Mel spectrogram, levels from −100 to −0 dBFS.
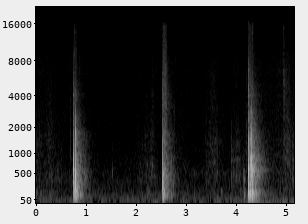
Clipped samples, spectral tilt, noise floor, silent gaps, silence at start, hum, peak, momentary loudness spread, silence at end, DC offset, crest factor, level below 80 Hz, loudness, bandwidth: under 0.1%; -8 dB/octave; -79 dBFS; none; 0.75 s; none; -12 dBFS; 12 LU; 0.7 s; under 0.1%; 32 dB; -64 dBFS; -38 LUFS; 16 kHz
